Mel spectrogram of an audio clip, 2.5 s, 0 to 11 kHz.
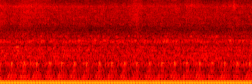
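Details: Engine started after repair work, running about 10 minutes and unrun for two weeks, slightly smoky: deep, steady idle with an even low throb and no misses, knocks or hunting; normal running.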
